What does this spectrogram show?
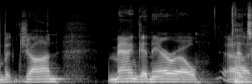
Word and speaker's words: Manganaro: And so it's by John, I'm going to mispronounce his name, but John Manganaro. That's correct, Manganaro.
